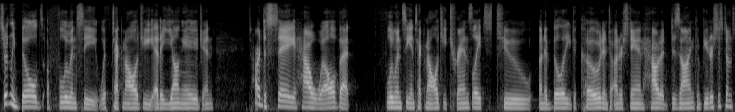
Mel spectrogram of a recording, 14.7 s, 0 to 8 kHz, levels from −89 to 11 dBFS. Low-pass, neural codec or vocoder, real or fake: 7.2 kHz; codec, 44.1 kHz, 7.8 kbps, Pupu-Codec; fake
